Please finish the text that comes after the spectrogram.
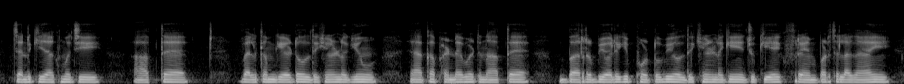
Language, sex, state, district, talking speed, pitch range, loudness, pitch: Hindi, male, Uttarakhand, Tehri Garhwal, 210 wpm, 110-115 Hz, -23 LUFS, 115 Hz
